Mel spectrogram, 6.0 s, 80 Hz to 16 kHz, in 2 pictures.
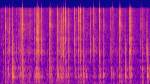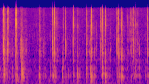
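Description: Long painted nails tap and scratch across the chrome plastic underside and plastic wheels of a small toy monster truck lying upside down. A quick, uneven run of dry clicking taps follows, each short and snappy with a bright edge, mixed with brief scratchy rasps and a faint body around 400 Hz.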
